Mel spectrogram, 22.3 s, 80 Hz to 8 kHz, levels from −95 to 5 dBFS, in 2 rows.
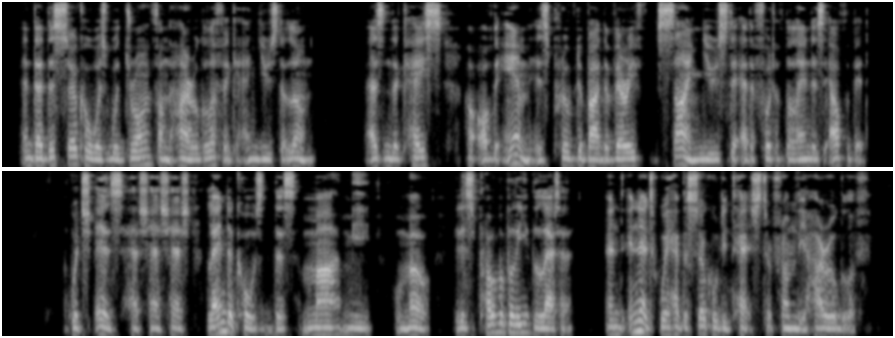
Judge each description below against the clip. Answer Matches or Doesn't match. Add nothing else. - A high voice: Doesn't match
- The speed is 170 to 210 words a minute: Doesn't match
